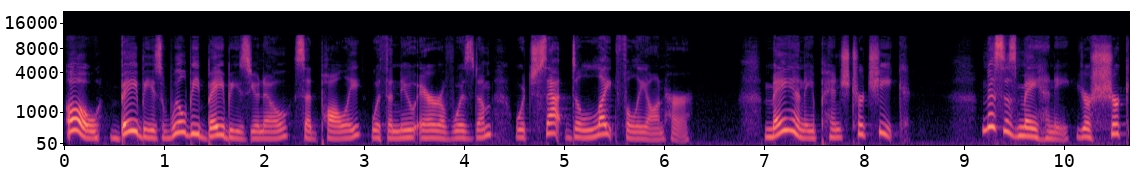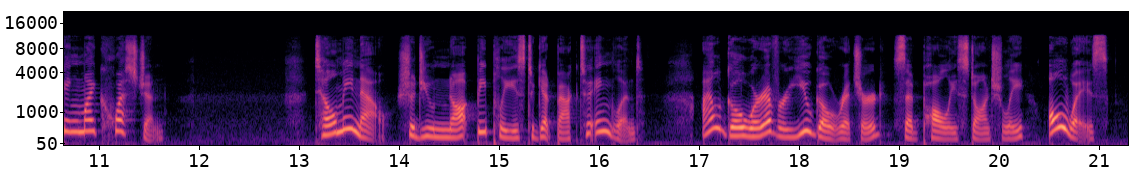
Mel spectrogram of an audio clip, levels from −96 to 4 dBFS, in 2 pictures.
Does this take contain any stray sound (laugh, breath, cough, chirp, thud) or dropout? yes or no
no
